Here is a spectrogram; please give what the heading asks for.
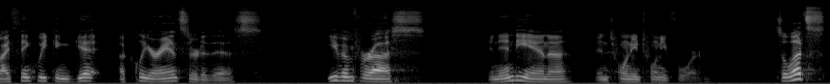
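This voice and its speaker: A visiting preacher from Alabama delivers a sermon in a church sanctuary, his voice slightly high and a touch bright. His manner is warm and self-deprecating, and he raises his voice whenever he reads from scripture.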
